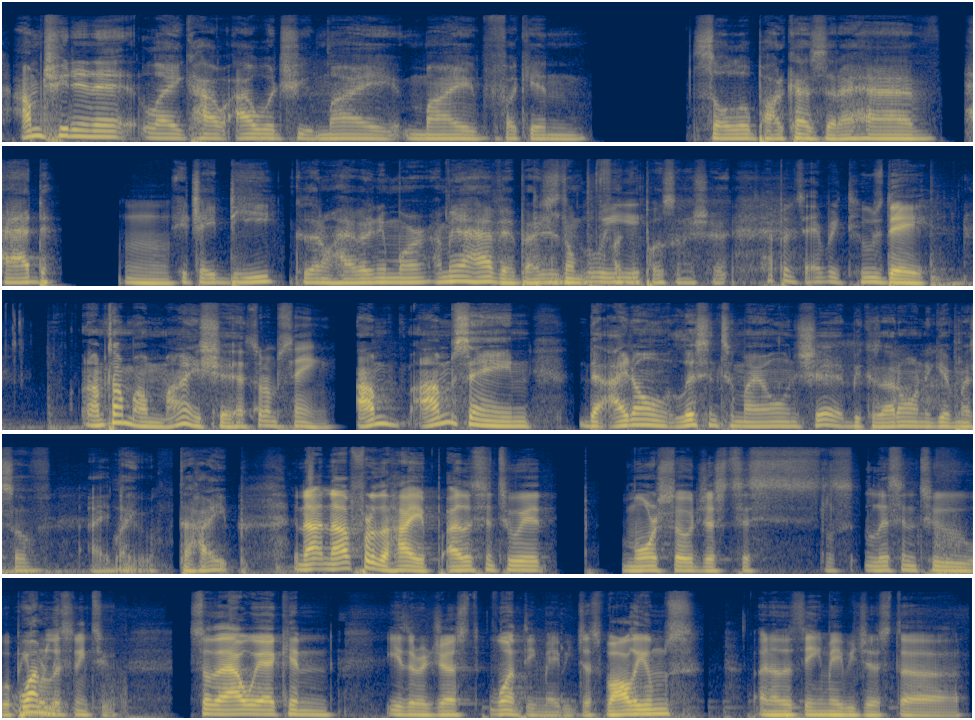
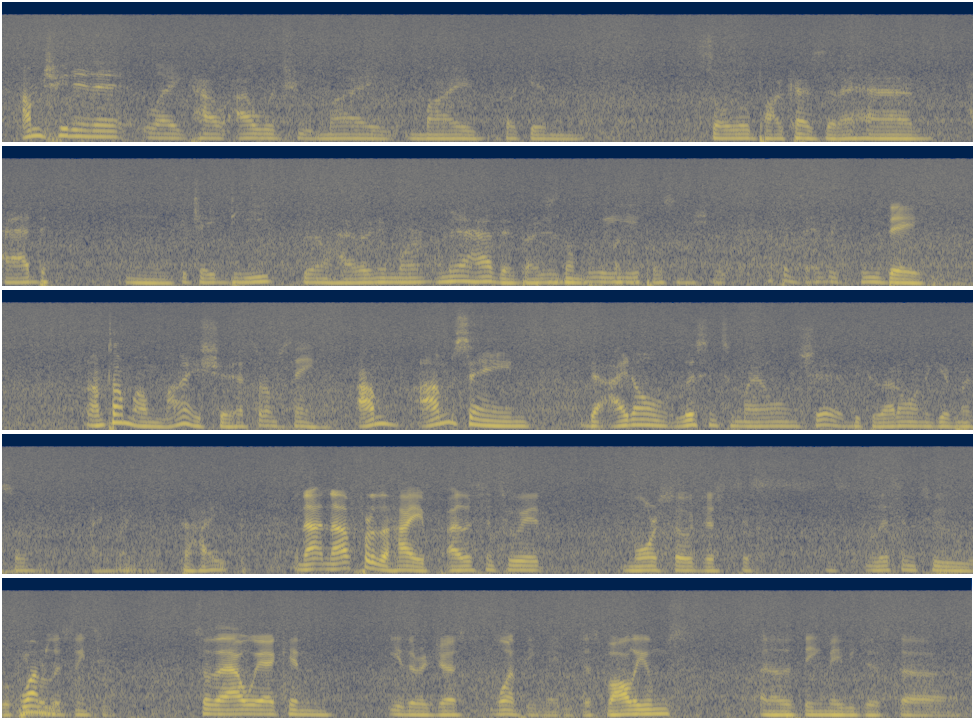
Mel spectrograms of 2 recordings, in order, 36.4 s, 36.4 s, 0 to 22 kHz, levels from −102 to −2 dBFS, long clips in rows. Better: first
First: none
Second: hiss; loud; throughout; 5 dB below the speech

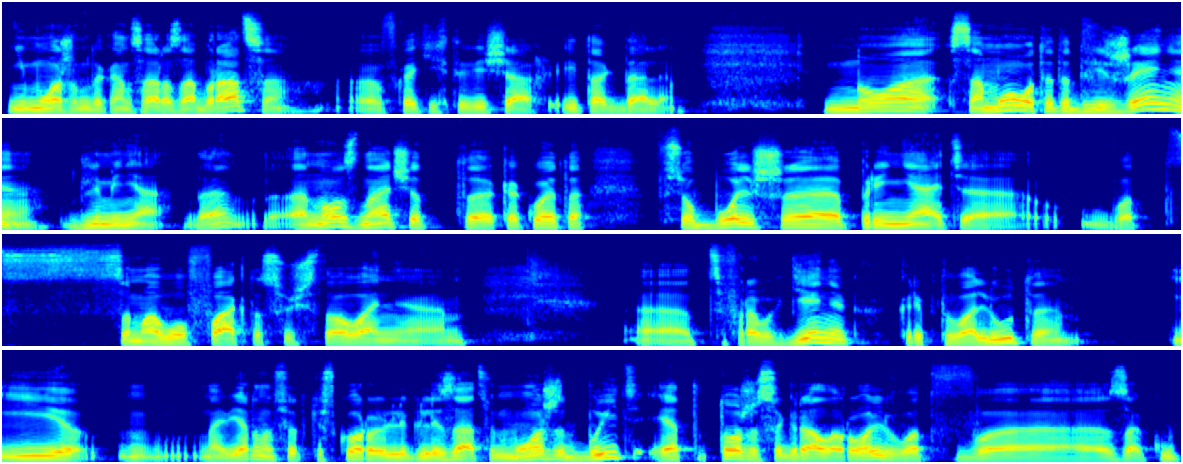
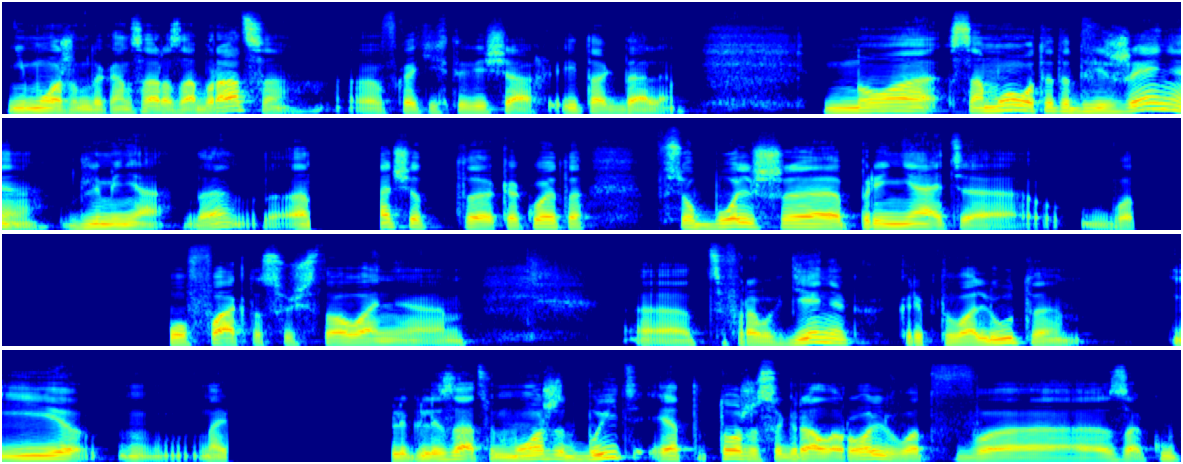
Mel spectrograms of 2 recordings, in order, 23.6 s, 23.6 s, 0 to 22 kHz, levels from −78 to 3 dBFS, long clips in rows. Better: first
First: none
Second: audio cutting out; at 7.5 s, at 12 s for 1 s and at 19 s for 1 s

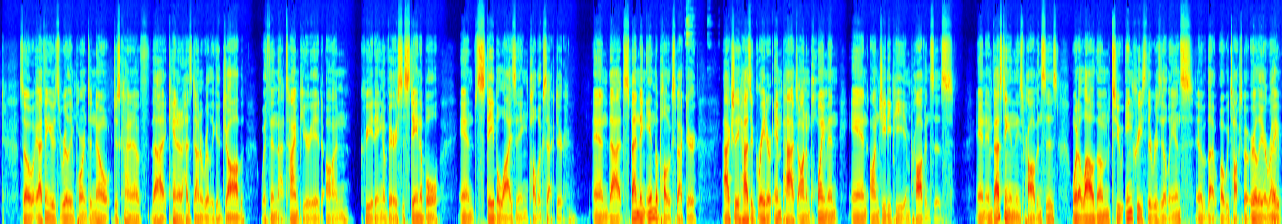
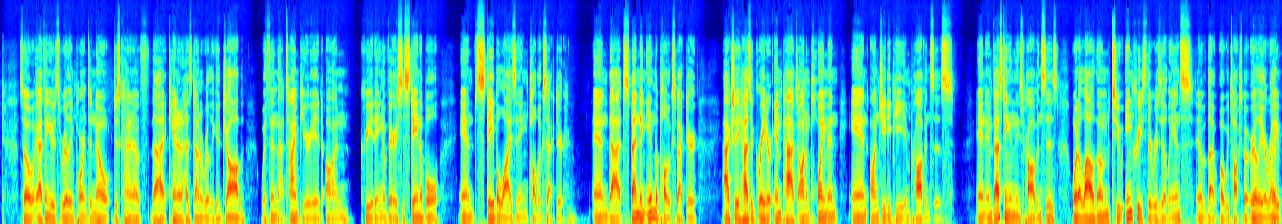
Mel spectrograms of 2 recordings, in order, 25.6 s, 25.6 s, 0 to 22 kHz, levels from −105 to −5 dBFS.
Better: second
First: jangling keys; faint; at 14 s; peak 15 dB below the speech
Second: none

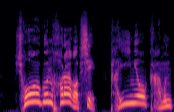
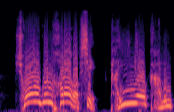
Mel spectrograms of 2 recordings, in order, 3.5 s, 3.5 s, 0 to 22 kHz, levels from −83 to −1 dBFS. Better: first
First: none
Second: distortion; heavy; 28% of the sound clipped

